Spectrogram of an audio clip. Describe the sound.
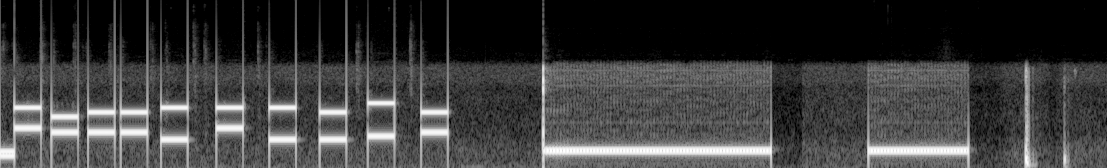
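A telephone number is dialed on a keypad as a quick, uneven run of about a dozen short beeping tones. Two long ringback tones follow with a gap between them, then a brief click.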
